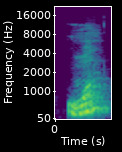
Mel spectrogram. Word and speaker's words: он: Он not stressed. Pronounce it as a.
